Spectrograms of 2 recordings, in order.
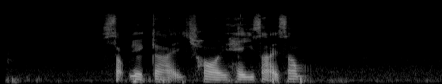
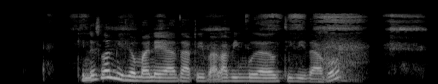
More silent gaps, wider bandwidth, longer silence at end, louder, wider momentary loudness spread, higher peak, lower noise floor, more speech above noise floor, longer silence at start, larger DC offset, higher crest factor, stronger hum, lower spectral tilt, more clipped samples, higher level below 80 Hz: neither; about the same, 11.5 kHz vs 11.5 kHz; first, 1.1 s vs 0.15 s; about the same, -31 LUFS vs -29 LUFS; first, 16 LU vs 11 LU; about the same, -10 dBFS vs -12 dBFS; first, -63 dBFS vs -57 dBFS; first, 33 dB vs 29 dB; second, 0.05 s vs 0.7 s; neither; first, 24 dB vs 18 dB; neither; about the same, -5 dB/octave vs -4 dB/octave; neither; first, -68 dBFS vs -80 dBFS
